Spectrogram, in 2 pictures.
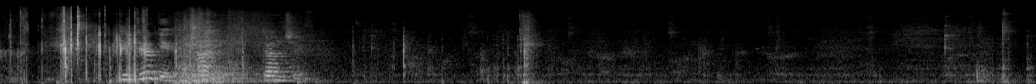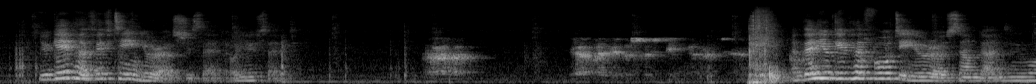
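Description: A middle-aged woman speaks on a phone close by, in a calm voice.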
